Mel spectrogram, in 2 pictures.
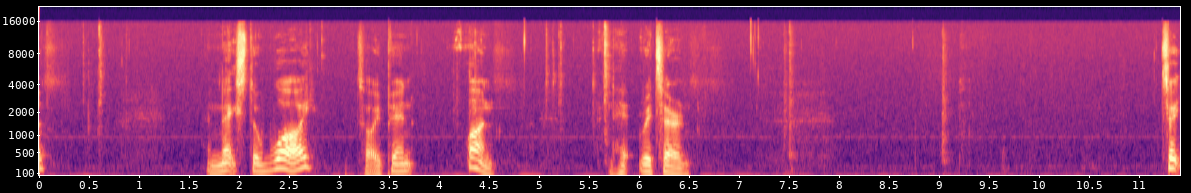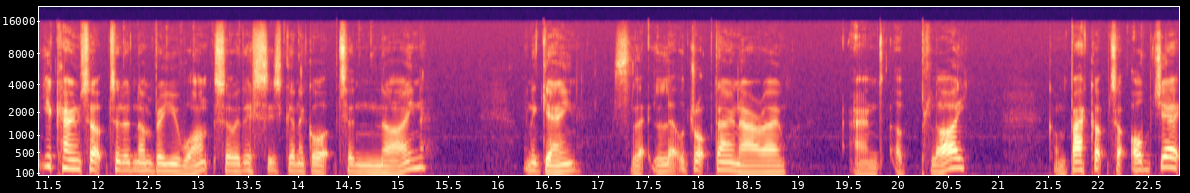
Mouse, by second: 2.7-7.3 drag, 12.1 click, 12.6 click, 13.2 click, 13.4 click, 13.9 click, 14.6 click, 18.0-20.3 drag, 22.3-22.8 drag.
